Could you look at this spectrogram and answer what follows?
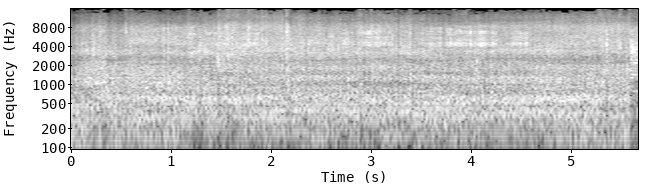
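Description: Skateboard wheels rolling on smooth concrete, a steady, even noise.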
